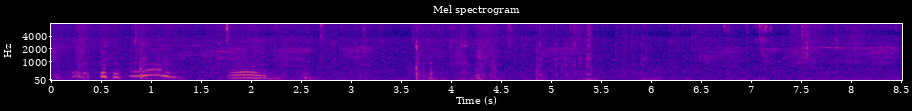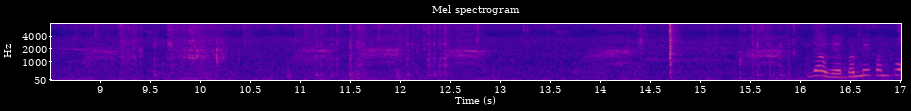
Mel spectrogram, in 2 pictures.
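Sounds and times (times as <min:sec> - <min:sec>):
bird cawing faintly: 0:01.2 - 0:03.4, 0:04.3 - 0:05.5, 0:06.4 - 0:10.2, 0:10.9 - 0:13.0, 0:13.8 - 0:16.1.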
